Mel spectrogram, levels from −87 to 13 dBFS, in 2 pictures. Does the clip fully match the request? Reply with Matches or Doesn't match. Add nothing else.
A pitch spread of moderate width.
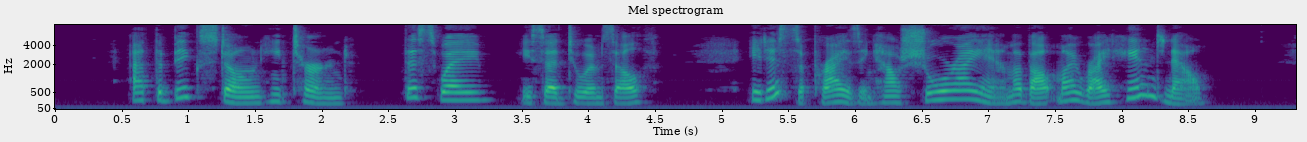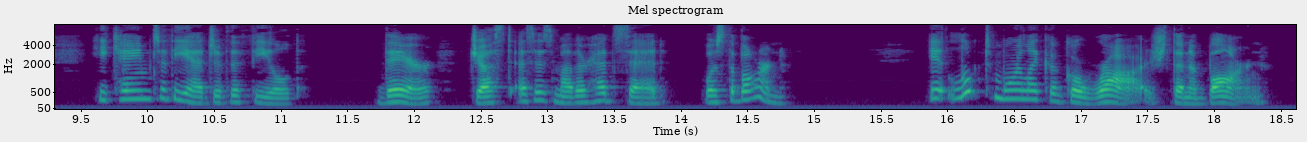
Doesn't match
